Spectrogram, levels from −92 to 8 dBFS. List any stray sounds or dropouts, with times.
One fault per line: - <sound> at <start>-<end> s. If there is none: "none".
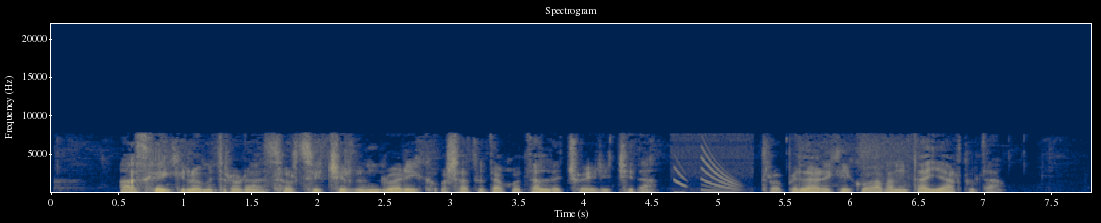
- chirp at 4.7-5.2 s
